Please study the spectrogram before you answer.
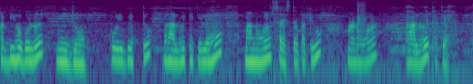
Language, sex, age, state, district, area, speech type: Assamese, female, 30-45, Assam, Golaghat, urban, spontaneous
